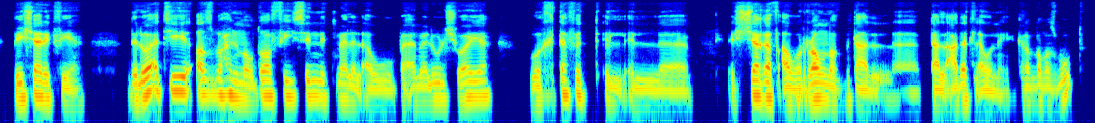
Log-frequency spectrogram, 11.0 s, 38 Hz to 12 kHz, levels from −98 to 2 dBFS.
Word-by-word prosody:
بيشارك 125 0 +5
فيها. 95 -2 -5 0.5
دلوقتي 165 +7 +4
أصبح 145 0 +1
الموضوع 130 -1 0
فيه 135 0 -4
سِنّة 135 -1 0
مَلَل 110 -6 -3
أو 95 -1 -5
بقى 105 - -2
مَلول 120 +3 -4
شوية 135 +4 -1 0.4
واختفت 140 +6 -2 0.2
ال 100 -5 -7
ال 90 -3 -6 0.4
الشَغَف 130 -3 +5
أو 100 -1 +2
الرَّونَق 120 +1 +4
بتاع 95 0 0
ال 90 - -6 0.4
بتاع 95 - +4
القعدات 110 +5 +1
الأولانية، 90 -2 -3
الكلام 105 0 -8
ده 115 - -2
مضبوط؟ 105 -3 -7
115 Hz, 140 wpm, -30 LUFS, 100-135 Hz, 0.5 s, بيشارك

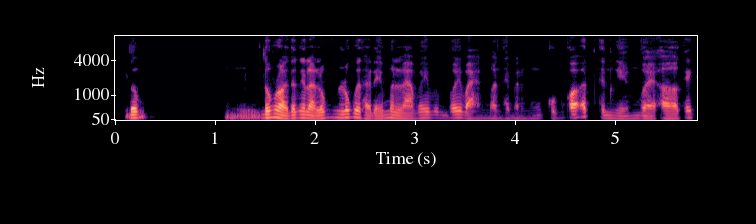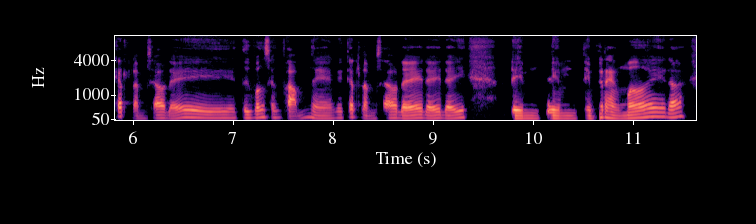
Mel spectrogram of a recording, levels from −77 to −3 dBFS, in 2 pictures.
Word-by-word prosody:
Đúng, 120 0 +6 0.8
ừm, 65 0 -12
đúng 130 +2 +6
rồi, 115 -6 +8
có 120 - +3
nghĩa 125 - +1
là 115 -3 +6
lúc 115 +5 +1
lúc 135 +2 +1
cái 140 - +5
thời 100 - -2
điểm 100 +3 -4
mình 120 -4 -1
làm 95 0 -1
với 120 +1 -3 0.2
với 125 +1 +1
bạn 95 -1 -2
mình 100 -1 -9
thì - - -13
mình 95 0 -16
cũng 105 +2 -22
cũng - - -13
có 130 - +7
ít - - -1
kinh 120 - -7
nghiệm 105 -1 -10
về, 100 -1 0
ờ, 95 0 +1
cái 135 - -5
cách 175 - +1
làm 100 0 -7
sao 115 +3 0
để 140 +6 0 0.4
tư 125 - -3
vấn 130 +2 0
sản 135 - -2
phẩm 100 +10 +1
nè, 105 -2 -4
cái 125 - -9
cách - - -2
làm 105 -1 -3
sao 120 - +1
để 115 +2 +3
để 110 0 +1
để 110 +3 0 0.5
tìm 105 -1 +2
tìm 105 -1 -1
tìm 105 - -5
khách 140 -2 +1
hàng 105 -3 0
mới 150 +9 +3
đó. 150 +3 +1
110 Hz, 270 wpm, -26 LUFS, 100-130 Hz, 0.8 s, rồi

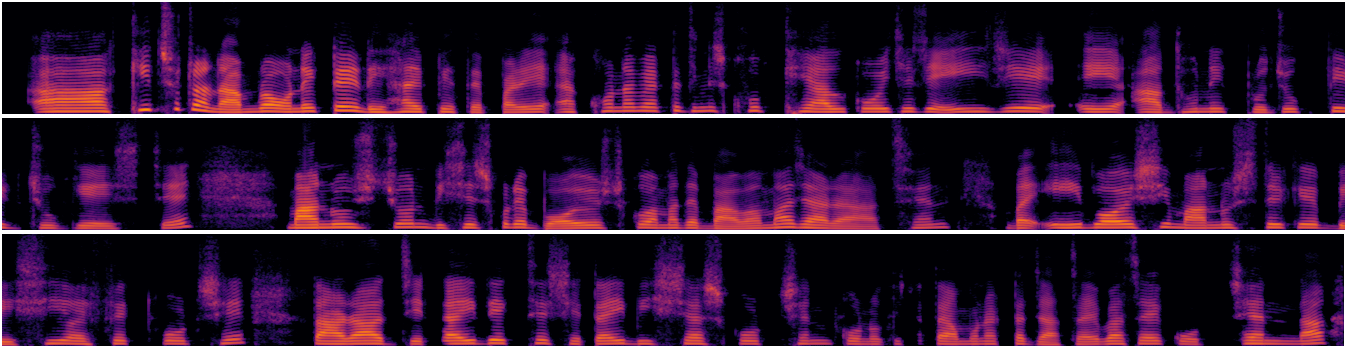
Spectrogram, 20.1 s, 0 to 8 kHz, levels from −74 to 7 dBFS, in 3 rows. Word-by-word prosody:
আ - - -1 0.5
কিছুটা 340 +1 +3
না - - +7
আমরা 225 +5 +3
অনেকটাই 235 +6 +5
রেহাই 200 +3 +2
পেতে 175 -3 -3
পারি। 175 +2 +1 0.2
এখন 240 +6 -6
আমি 260 - 0
একটা 270 +2 -6
জিনিস 255 0 -5
খুব 265 -1 -5
খেয়াল 205 -3 +3
করেছি 210 +1 -1
যে, 205 - +2
এই 215 - -3
যে 235 - +2 0.3
এই 195 - +2 0.2
আধুনিক 195 +4 -4
প্রযুক্তির 200 +6 -4
যুগে 175 -2 -4
এসছে 185 +5 -10 0.6
মানুষজন, 225 +3 +4
বিশেষ 205 +3 -3
করে 230 -1 +1
বয়স্ক 175 +3 0
আমাদের 195 -1 -2
বাবা 155 +3 +1
মা 235 - +4
যারা 180 -6 +2
আছেন 200 +7 -10 0.4
বা 180 - +3 0.2
এই 210 - +2
বয়সী 220 +3 +4
মানুষদেরকে 205 +4 -2 0.2
বেশি 165 +6 -5 0.2
ইফেক্ট 205 +3 -7
করছে। 210 +3 -5 0.5
তারা 195 +1 +7 0.2
যেটাই 210 +3 +2
দেখছে 235 +1 0
সেটাই 200 +2 0
বিশ্বাস 205 +1 -3
করছেন। 205 +1 -6 0.2
কোন 190 -1 -4
কিছু 190 +2 -17
তেমন 185 0 0
একটা 200 - -4 0.4
যাচাই-বাছাই 205 +1 -1
করছেন 210 +5 -3 0.2
না। 205 - +4
205 Hz, 155 wpm, -23 LUFS, 185-220 Hz, 0.6 s, না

